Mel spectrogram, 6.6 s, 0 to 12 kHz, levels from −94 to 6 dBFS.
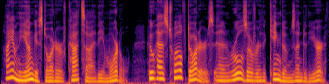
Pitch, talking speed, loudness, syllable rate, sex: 170 Hz, 190 wpm, -17 LUFS, 5.2 syllables/s, female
